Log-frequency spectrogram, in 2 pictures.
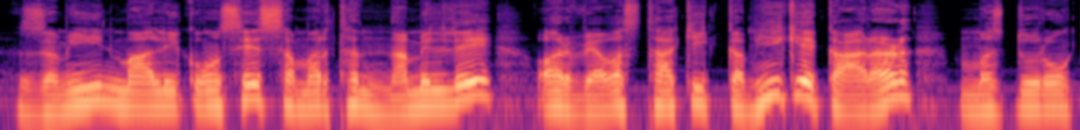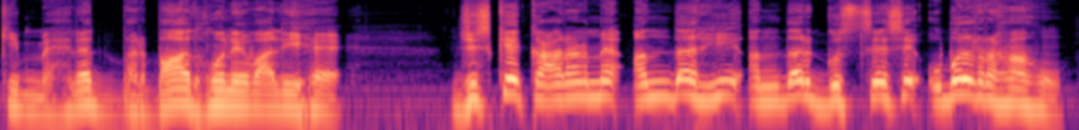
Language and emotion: Hindi, angry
